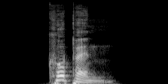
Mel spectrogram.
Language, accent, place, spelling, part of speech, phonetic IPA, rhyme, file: German, Germany, Berlin, Kuppen, noun, [ˈkʊpn̩], -ʊpn̩, De-Kuppen.ogg
- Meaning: plural of Kuppe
